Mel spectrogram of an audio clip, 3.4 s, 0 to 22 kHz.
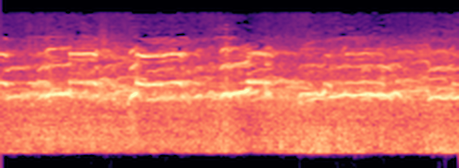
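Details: Many black kites, a group of dozens, swirl overhead calling intensely as they look for food; high whistled calls with rising and falling inflections repeat rapidly and irregularly, about 91 per minute, in a dense chorus.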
